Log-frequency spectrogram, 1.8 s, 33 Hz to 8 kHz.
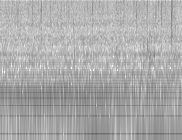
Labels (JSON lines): {"label": "anthrophony, boat engine", "recorder": "SoundTrap 500"}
